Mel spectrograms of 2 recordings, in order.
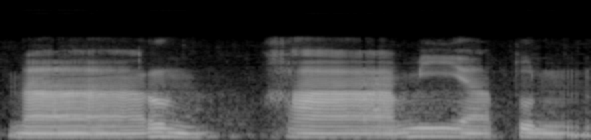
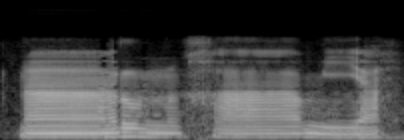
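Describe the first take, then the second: First: "hamiyatun" with final -tun sounded; very slow recitation, closing "hamiyatun" on tun; long held vowels, "hamiyatun" said in full; full ending pronounced. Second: "hamiyah" ending in h; very slow recitation, stopping on "hamiyah" without tun; long held vowels, "hamiyah" cut to a final h; wakof stop. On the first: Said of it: "lafalnya gini". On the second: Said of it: "cara bacanya yang benar yaitu wakof". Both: Shown as a demonstration.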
